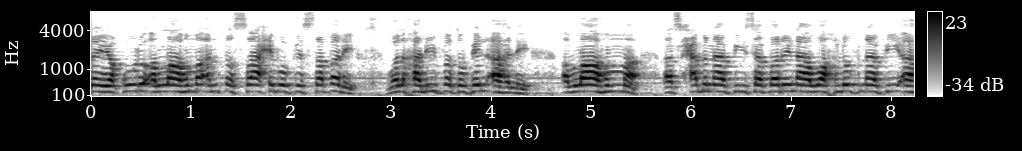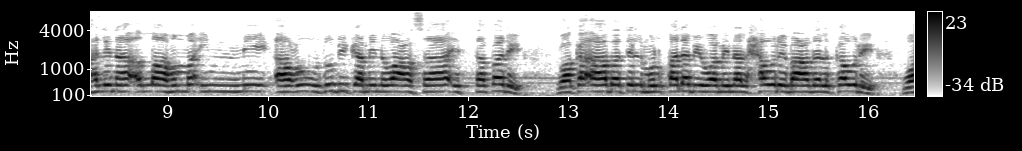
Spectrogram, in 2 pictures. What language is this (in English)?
Arabic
